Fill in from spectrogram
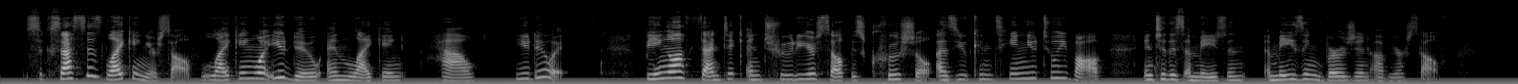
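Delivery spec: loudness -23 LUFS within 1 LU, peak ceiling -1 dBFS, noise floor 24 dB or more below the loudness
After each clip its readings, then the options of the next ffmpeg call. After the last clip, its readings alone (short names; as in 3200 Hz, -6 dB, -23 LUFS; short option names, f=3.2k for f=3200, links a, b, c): hum 50 Hz; harmonics up to 250 Hz; hum level -37 dBFS; loudness -30.5 LUFS; peak -6.0 dBFS; loudness target -23.0 LUFS
-> -af "bandreject=f=50:t=h:w=6,bandreject=f=100:t=h:w=6,bandreject=f=150:t=h:w=6,bandreject=f=200:t=h:w=6,bandreject=f=250:t=h:w=6"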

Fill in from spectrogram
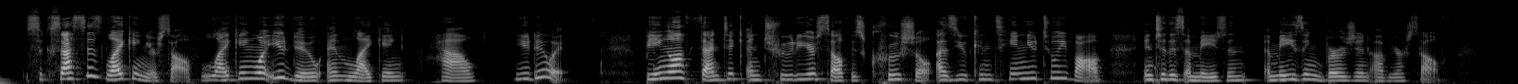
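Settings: hum none; loudness -31.0 LUFS; peak -6.0 dBFS; loudness target -23.0 LUFS
-> -af "volume=8dB,alimiter=limit=-1dB:level=0:latency=1"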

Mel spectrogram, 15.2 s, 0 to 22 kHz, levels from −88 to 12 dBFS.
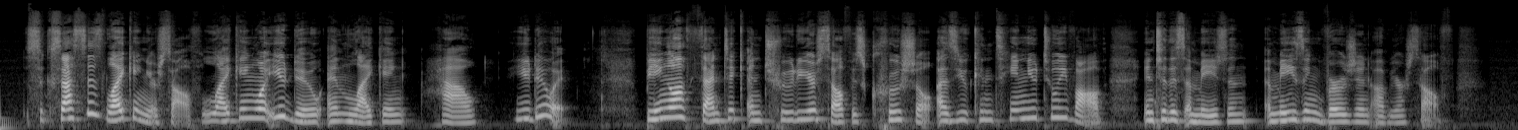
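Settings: loudness -23.0 LUFS; peak -1.0 dBFS; noise floor -63 dBFS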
